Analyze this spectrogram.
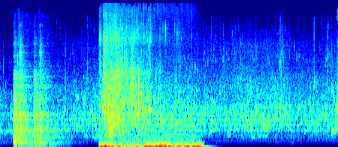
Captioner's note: loud splash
